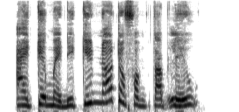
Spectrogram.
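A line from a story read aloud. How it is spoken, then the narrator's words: Angry shout. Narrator (Vietnamese): tay dược sĩ quát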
